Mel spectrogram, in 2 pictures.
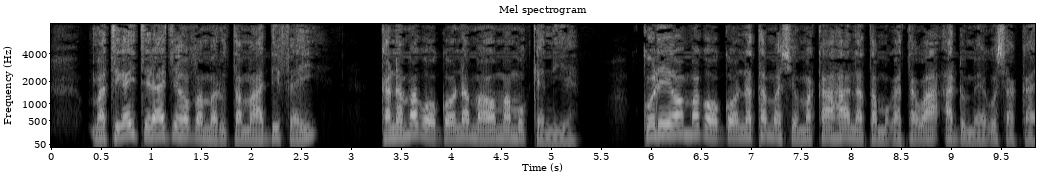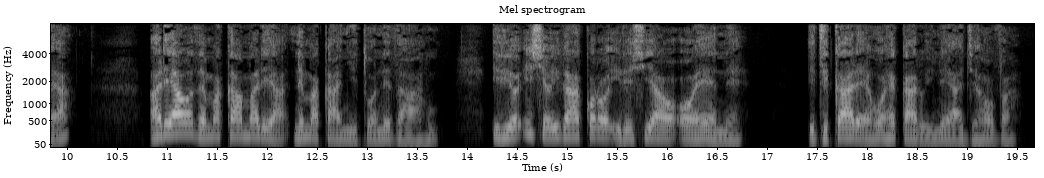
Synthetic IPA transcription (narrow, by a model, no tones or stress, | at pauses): matiɣaiteɾad͡ʒɛhɔvamaɾutamadifɛi | kanamaɣɔɡɔnamaɔmamokɛniɛ | koɾeɔmaɣɔɡɔnatamaɕiɔmakaːɦaːnatamoɣatawaʔadomɛːɣoʃakajaː | ɾeaɔðɛmakaːmaɾeanemakaːɲitwɔneðaːɦu | iɾiɔʔiɕjɔiɣaːkɔɾɔiɾeɕiaɔʔɔɛnɛ | itikaɾɛɦwɔɦɛkaɾoinejad͡ʒɛɦɔva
